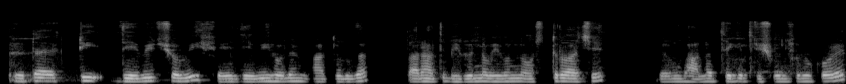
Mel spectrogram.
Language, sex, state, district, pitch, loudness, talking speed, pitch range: Bengali, male, West Bengal, Jhargram, 140 Hz, -26 LUFS, 150 wpm, 135-150 Hz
